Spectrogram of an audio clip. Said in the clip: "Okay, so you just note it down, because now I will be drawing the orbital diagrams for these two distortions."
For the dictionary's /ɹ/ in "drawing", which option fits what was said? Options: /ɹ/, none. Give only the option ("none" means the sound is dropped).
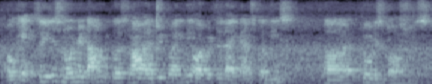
none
